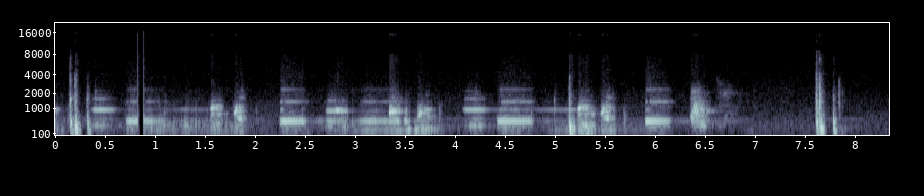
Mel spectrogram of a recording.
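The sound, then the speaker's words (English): A rapid run of telephone dialing tones as a caller dials to call back into a call-in show: about a dozen short steady beeps in a quick irregular rhythm, with a few sharp clicks in between and at the end. No one speaks. “I am going to try to call back into the show because apparently nobody can hear me once again.”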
